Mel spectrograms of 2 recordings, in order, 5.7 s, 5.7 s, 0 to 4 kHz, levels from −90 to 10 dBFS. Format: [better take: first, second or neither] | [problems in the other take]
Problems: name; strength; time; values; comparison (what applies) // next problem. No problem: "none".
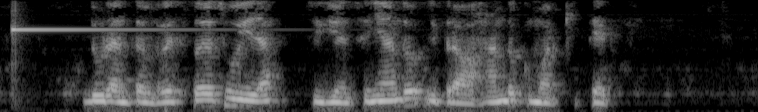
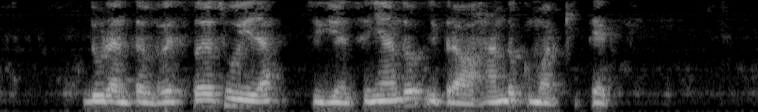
second | background sound (Glockenspiel); 10 dB below the speech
